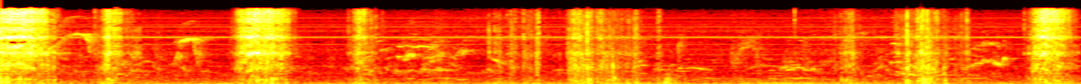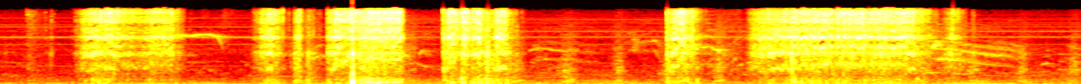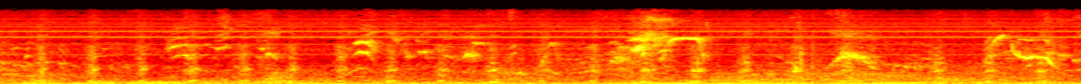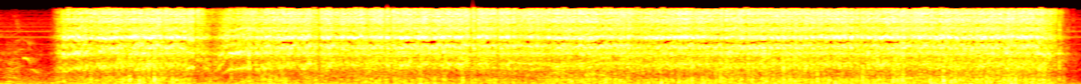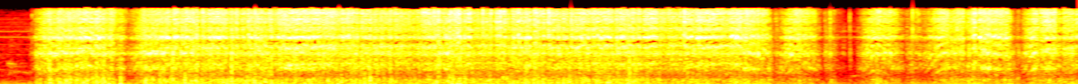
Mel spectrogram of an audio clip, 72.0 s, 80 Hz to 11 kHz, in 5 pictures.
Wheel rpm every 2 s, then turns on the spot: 70, 40, 10, 10, 10, 10, 10, 30, 20, 120, 110, 20, 150, 100, 0, 0, 0, 0, 0, 0, 0, 20, 180, 180, 230, 220, 220, 220, 150, 120, 220, 230, 230, 190, 40, 120.
6-12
